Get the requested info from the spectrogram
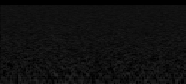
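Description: Near silence: only faint recording hiss.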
